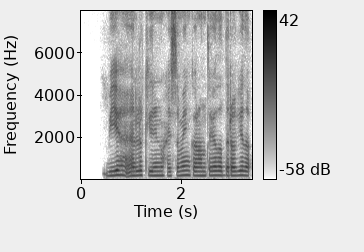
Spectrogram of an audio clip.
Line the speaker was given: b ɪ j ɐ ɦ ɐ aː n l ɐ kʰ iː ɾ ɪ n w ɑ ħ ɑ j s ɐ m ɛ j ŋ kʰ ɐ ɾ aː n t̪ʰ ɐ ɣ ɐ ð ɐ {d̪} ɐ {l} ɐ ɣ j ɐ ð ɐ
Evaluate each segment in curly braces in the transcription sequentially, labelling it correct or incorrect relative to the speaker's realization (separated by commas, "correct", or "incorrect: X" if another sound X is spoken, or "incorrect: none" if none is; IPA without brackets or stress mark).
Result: correct, incorrect: ɾ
